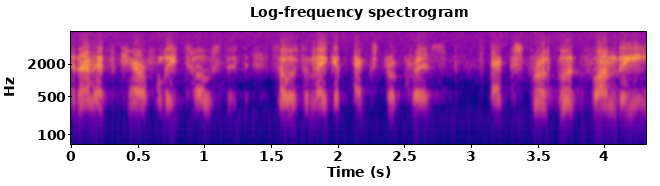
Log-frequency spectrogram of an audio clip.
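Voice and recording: With lively intonation, a man talks at a fairly quick pace in a high pitch with a bright, sharp tone.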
